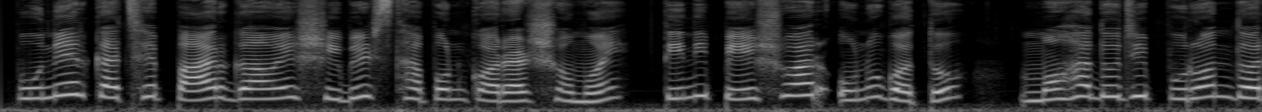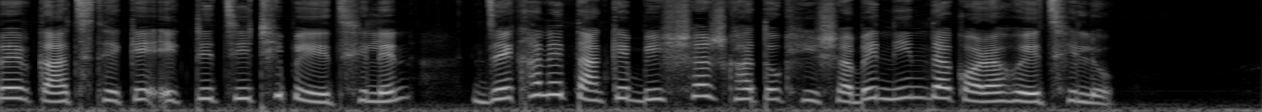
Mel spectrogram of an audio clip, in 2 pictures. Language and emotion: Bengali, neutral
